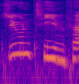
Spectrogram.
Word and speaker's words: Juneteenth: Äh, Juneteenth. Jetzt habe ich es richtig ausgesprochen, glaube ich. Juneteenth.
